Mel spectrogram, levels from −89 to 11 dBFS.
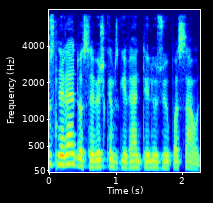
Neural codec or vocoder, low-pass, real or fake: none; 7.2 kHz; real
